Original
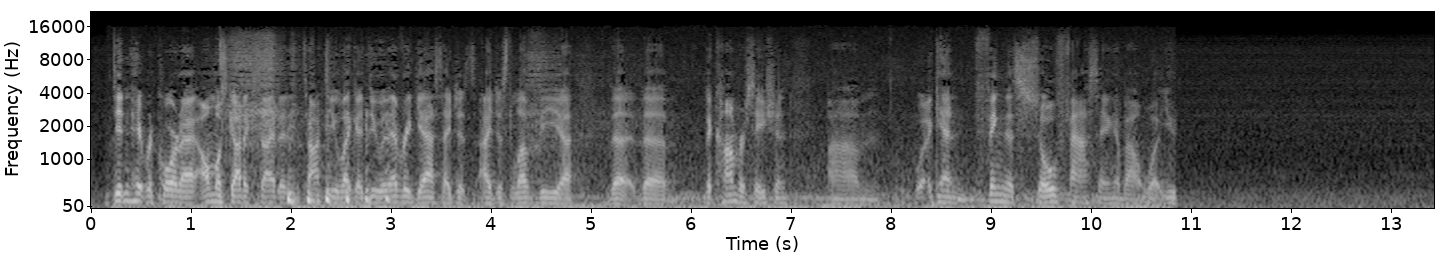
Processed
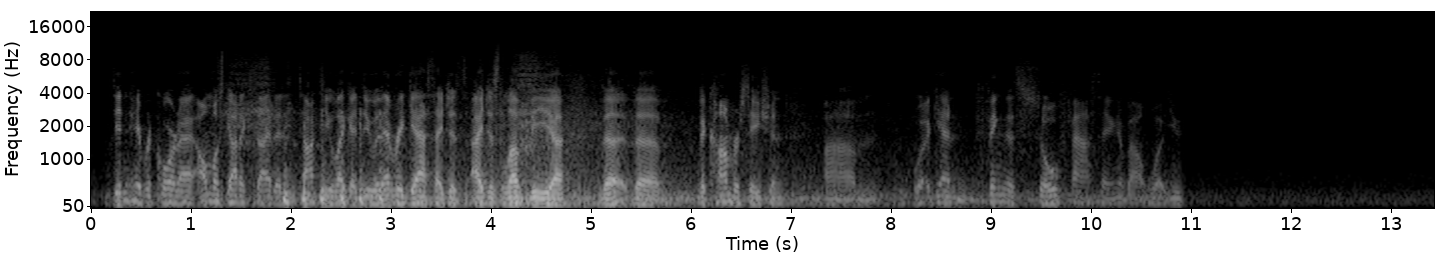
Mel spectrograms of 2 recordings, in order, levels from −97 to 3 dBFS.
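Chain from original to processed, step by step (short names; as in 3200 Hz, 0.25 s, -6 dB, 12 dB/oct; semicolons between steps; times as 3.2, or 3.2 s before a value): octaver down 2 oct, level +4 dB; Doppler pass-by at 4.37, 8 m/s, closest 5 m; HPF 96 Hz 24 dB/oct; tape spacing loss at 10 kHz 31 dB; gain -3 dB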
